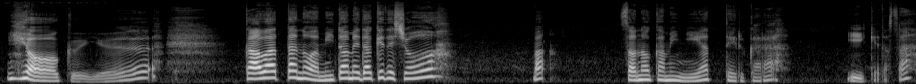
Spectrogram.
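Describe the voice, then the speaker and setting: 抑揚豊かな皮肉屋の女教師. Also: female voice, mid-range voice, sing-song, measured pace, pauses often. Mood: teasing, fond. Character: adult woman teacher, smoker, wry, aloof but fond. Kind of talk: Japanese audio drama acting.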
